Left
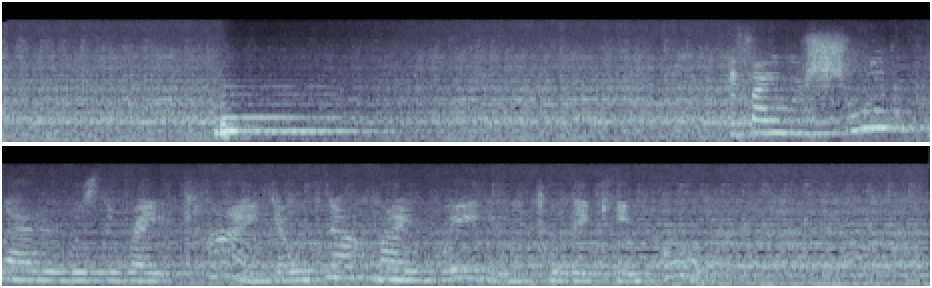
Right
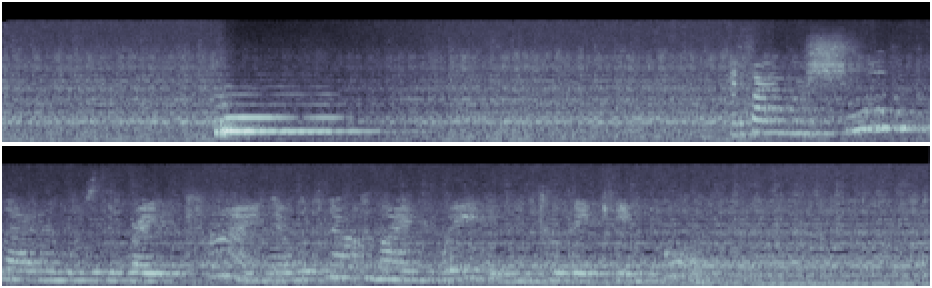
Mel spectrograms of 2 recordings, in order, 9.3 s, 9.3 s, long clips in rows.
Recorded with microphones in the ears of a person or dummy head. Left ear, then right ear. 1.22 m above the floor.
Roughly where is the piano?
Centre.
